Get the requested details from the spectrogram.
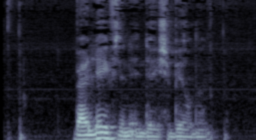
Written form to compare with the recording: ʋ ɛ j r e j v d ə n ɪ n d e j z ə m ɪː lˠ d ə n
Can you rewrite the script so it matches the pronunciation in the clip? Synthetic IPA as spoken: ʋ ɛ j l e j v d ə n ɪ n d e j z ə b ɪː lˠ d ə n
